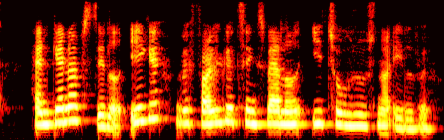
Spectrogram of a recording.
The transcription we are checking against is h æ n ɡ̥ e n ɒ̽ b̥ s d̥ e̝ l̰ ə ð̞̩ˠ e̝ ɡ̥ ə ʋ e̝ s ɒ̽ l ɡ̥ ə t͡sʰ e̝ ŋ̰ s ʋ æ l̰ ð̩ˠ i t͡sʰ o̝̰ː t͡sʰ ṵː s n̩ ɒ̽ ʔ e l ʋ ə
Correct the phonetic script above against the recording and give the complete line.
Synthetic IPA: h æ n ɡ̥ e n ɒ̽ b̥ s d̥ e̝ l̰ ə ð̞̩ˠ e̝ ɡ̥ ə ʋ e̝ f ɒ̽ l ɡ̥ ə t͡sʰ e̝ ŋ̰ s ʋ æ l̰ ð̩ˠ i t͡sʰ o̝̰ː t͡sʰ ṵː s n̩ ɒ̽ ʔ e l ʋ ə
